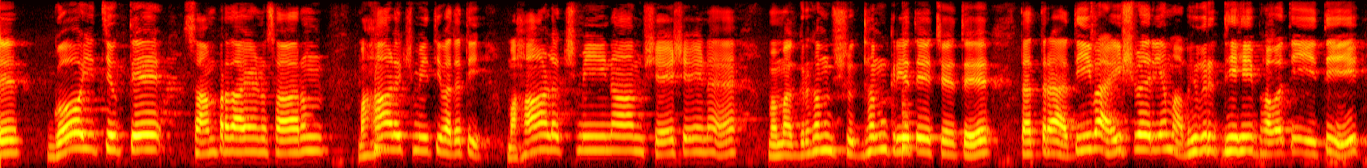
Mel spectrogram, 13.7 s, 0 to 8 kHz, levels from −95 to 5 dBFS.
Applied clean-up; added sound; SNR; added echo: none; Snare drum; 17 dB; none.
